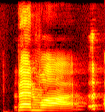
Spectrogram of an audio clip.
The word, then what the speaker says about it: Benoit: But he can't be Chris Benoit. Benoit. I did it wrong. Edit that out. No. Benoit. Oh my God. It's because of how it's spelled.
